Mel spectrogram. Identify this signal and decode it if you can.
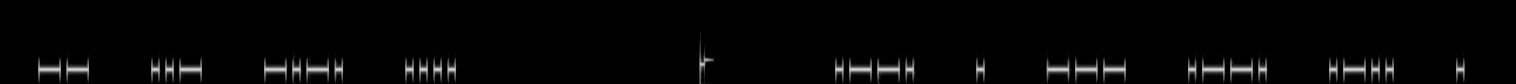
Morse code, heard as a keyed tone, about 17 wpm, spaced as for 10 wpm, 700 Hz. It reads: MUCH PEOPLE
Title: 3x Character Spacing - Top 200 Words - 17wpm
